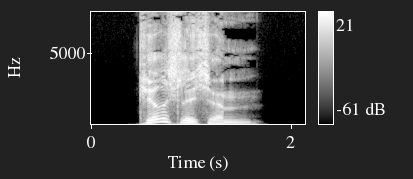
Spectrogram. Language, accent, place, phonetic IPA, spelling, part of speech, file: German, Germany, Berlin, [ˈkɪʁçlɪçm̩], kirchlichem, adjective, De-kirchlichem.ogg
- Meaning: strong dative masculine/neuter singular of kirchlich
